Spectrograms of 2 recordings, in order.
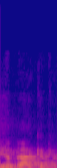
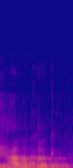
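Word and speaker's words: Habakkuk: right through those names you say habach I say habakuk but let's not call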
